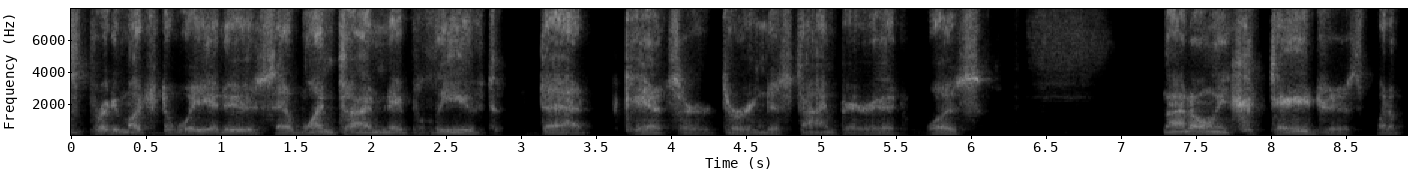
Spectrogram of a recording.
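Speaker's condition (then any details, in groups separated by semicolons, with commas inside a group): Laryngectomy, voice prosthesis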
